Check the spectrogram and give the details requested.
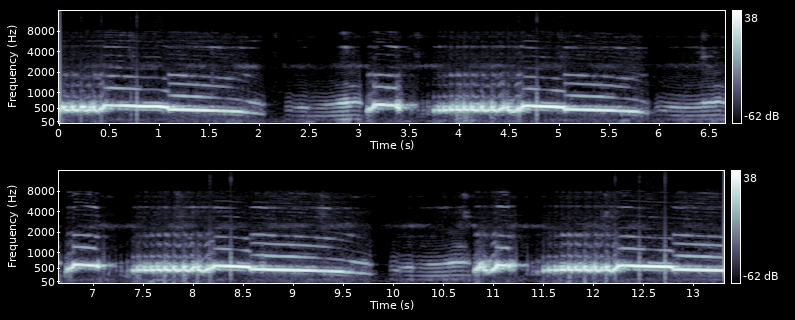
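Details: Barbary dove (local puter, pelung type) cooing: a stuttering then long, drawn-out low hoot that slides downward, about two seconds long, with short rising notes between phrases, repeated roughly every three to four seconds; quiet background.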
